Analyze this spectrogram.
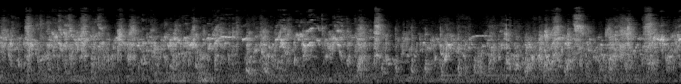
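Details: Recently acquired hand-tame pied budgie, recorded 17 February 2023: unbroken twittering chatter of quick high notes and buzzy squawks, with brief whistled tones woven through.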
